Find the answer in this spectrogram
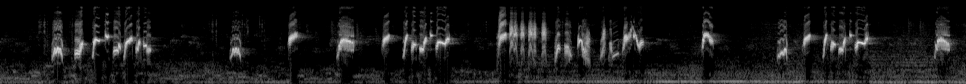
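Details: Red-whiskered bulbul giving morning song for voice training: bright, loud whistled phrases with quick rising and falling notes in bursts of two to four, over a faint low hum.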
